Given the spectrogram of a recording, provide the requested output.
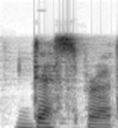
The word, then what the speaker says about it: desperate: desperate استرس روی des هست.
